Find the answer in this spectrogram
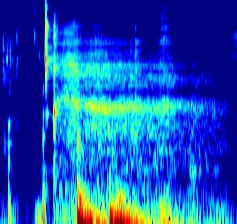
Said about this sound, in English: Sorry, I need a drink of water.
